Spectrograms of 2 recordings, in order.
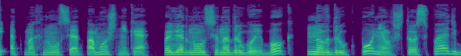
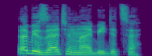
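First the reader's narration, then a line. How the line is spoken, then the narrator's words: Laughing. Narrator (Russian): рассмеялся Скай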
